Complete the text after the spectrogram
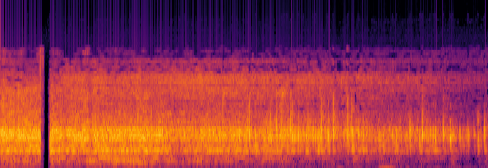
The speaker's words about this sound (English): As the slim, blonde young German raises his mesh-gloved hands, a brilliant white light which seems to illumine the entire forest flashes above him. And then there is a tremendous explosion.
